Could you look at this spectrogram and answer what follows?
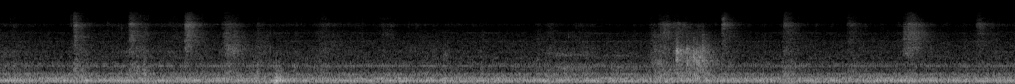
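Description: Steady hum of commercial kitchen equipment, such as refrigeration and ventilation fans, with scattered light clicks and knocks. One sharper thump comes about three seconds in.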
